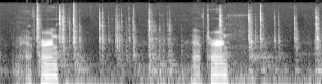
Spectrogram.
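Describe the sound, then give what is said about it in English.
Two rounds of mechanical turning as two drum keys turn snare drum tension rods on opposite sides a half turn each, with a squeaky, creaking whine over scattered metallic clicks and ticks, fairly loud, separated by a short pause. “So now we go back to two drum keys. Opposite sides, half turn, go to the next one.”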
